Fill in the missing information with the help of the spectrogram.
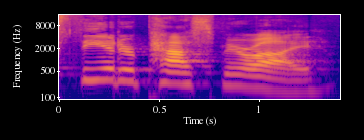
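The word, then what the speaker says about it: Théâtre Passe Muraille: 3 years as the associate artistic producer of Theatre Pass Mirai. Close enough? Yeah, that's actually how it's pronounced.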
